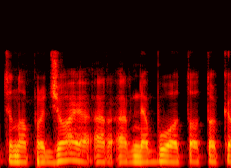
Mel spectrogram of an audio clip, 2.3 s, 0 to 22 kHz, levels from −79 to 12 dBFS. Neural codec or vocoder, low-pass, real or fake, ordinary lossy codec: none; 7.2 kHz; real; AAC, 64 kbps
